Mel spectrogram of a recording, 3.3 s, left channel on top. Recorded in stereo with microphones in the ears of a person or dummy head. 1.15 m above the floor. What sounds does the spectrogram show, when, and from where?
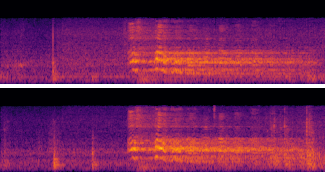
1.3 s laughter: 35° right (ahead or behind), 2.5 m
